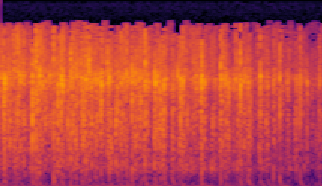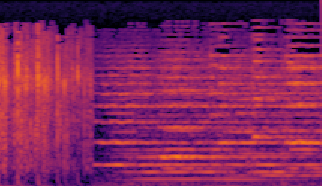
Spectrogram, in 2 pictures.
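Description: A crowd claps for the cast of characters at the end of a radio play in a dense, steady round of applause for about four seconds, then it cuts off as a sustained musical tune begins and carries on to the end.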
